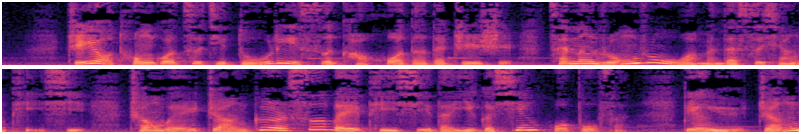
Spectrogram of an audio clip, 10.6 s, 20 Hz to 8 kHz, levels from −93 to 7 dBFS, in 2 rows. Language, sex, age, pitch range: Chinese, female, 50-69, 150-240 Hz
